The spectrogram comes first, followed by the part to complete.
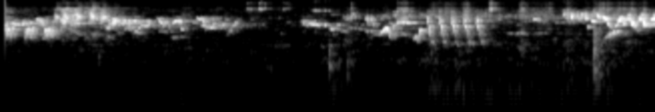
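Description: Birds chirping and trilling in quick high calls, with a brief pause about halfway through and a fast rattling trill near the end.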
